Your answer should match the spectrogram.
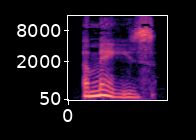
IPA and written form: əˈmeɪz (amaze)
